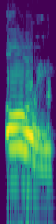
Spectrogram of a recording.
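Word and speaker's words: Horry: Kiva is a mother and former wife of seven-time NBA basketball player Robert Ori, the H is silent.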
